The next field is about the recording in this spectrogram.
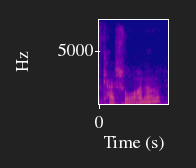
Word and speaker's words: Kei-shawonna: Okay, so basically, my name I always told people was Kei-shawonna, but when you're in ele- elementary school, for some reason kids have a very hard time pronouncing pronouncing that.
